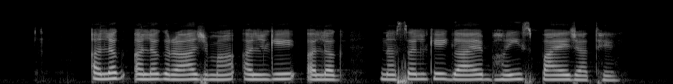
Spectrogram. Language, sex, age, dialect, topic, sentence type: Chhattisgarhi, female, 36-40, Central, agriculture, statement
